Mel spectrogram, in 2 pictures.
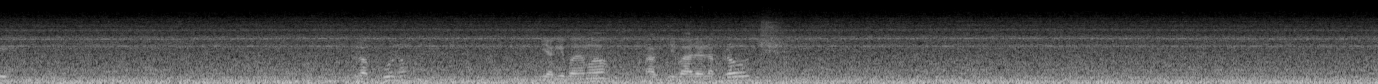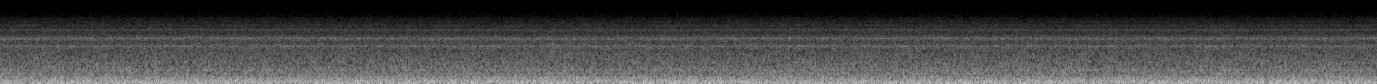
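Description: A jet engine hums with a steady, droning roar.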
